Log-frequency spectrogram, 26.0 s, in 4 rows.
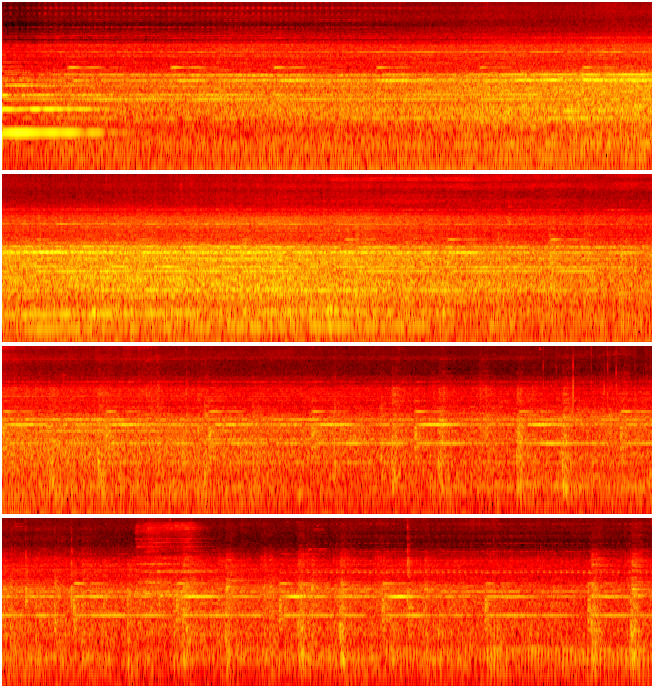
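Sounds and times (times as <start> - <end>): train coaches rolling past: 0.0 - 26.0
wheels clacking over rail joints: 6.6 - 26.0
high-pitched wheel squeal: 20.8 - 21.6.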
